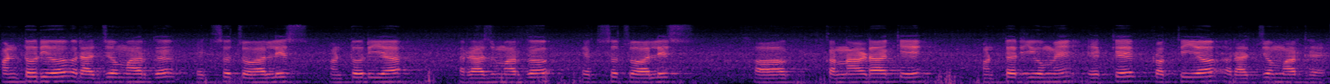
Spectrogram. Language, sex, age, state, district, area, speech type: Hindi, male, 45-60, Madhya Pradesh, Seoni, rural, read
